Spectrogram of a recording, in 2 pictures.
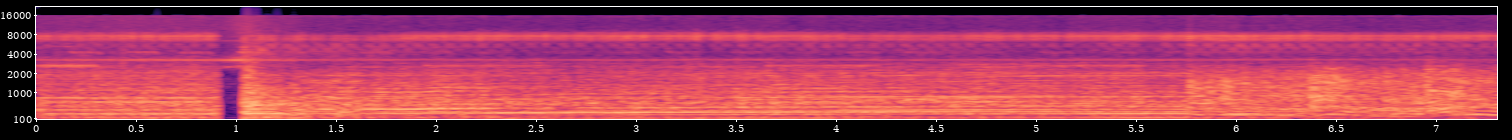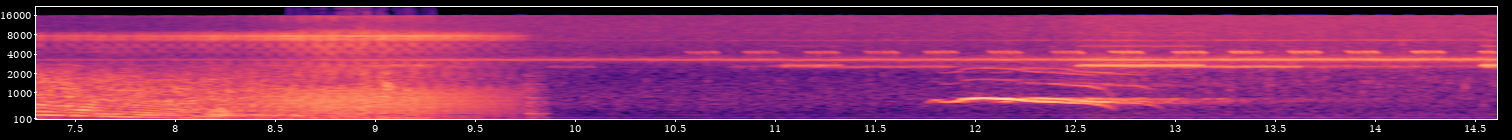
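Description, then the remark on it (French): A large black car's loud engine rumbles steadily, its pitch sliding down as it slows to a stop and then cutting off abruptly, leaving a quiet background with a few faint chirps. “Elle entend plutôt derrière elle le bruit d'une voiture.”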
